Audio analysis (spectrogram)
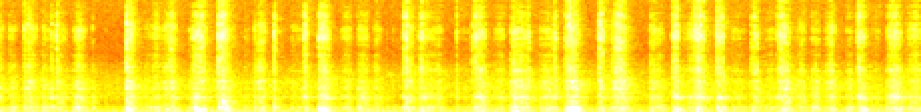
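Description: A graphite pencil scratches angular scribbles across a sheet of white paper. The result is a steady run of bright, raspy scratching strokes that swell and fade in quick bursts.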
